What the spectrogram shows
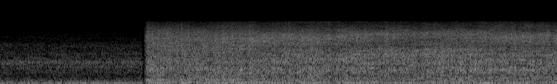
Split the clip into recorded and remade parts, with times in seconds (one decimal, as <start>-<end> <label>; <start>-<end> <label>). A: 0.0-5.6 remade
